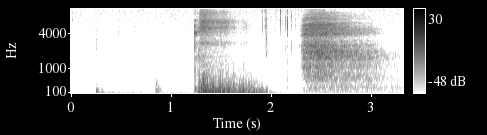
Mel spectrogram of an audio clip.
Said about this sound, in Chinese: 以你现在喘息的速度，说不定我再摩擦一会儿，就直接射出来了呢。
